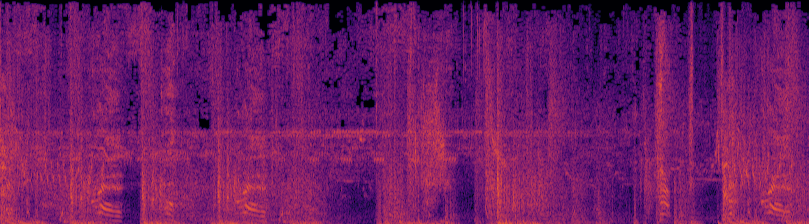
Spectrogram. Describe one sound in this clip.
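Magic blasts whoosh and boom in a fighting game.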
